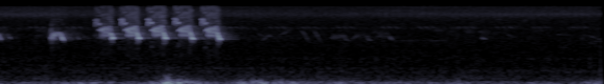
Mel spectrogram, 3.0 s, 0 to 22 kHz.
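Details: A Dickcissel (Spiza americana) at Goose Lake Prairie on 7-05-2014 sings two sharp opening notes, then a quick dry series of five buzzy chips, with low wind or handling noise underneath.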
